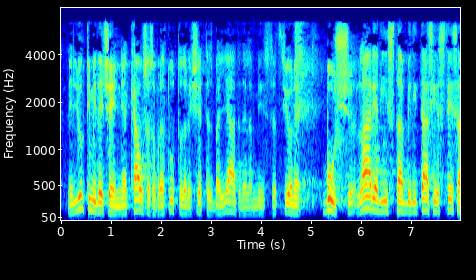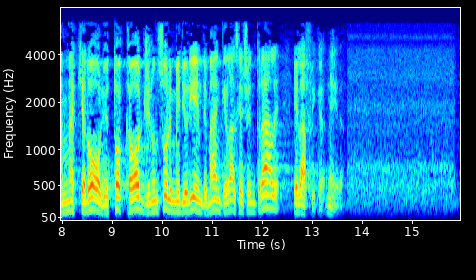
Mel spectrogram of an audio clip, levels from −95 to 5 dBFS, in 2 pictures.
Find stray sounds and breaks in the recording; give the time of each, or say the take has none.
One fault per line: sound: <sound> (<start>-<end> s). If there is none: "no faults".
no faults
